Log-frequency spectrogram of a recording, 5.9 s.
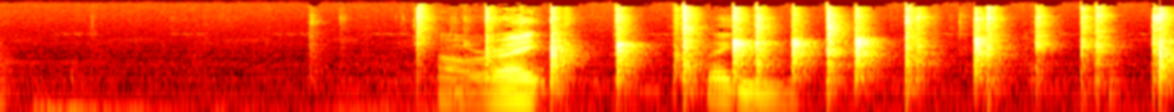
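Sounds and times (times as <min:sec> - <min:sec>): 
hand claps: 0:02.0 - 0:05.8
speech: 0:02.6 - 0:02.8.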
